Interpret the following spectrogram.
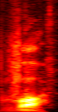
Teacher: लेकिन दंत इसलिए बोला गया क्योंकि दांतों के बीच में से हवा फिर होठों से होकर बाहर आती है, तो दंत ओष्ठ है ये।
